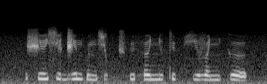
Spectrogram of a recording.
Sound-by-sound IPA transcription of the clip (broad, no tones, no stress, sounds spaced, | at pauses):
ʃ e ɕ ɜ d͡ʒ e n ɓ ə n ɕ ɔ p t͡ʃʰ y h ɜ ɲ ɯ t y k ç e v a ɲ i k ə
